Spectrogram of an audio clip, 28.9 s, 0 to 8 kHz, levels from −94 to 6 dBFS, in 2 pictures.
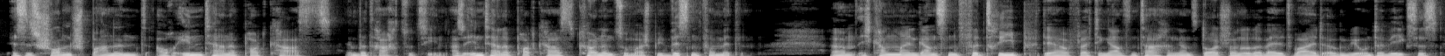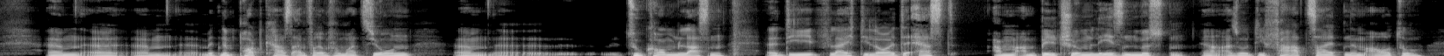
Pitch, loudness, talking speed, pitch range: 100 Hz, -20 LUFS, 140 wpm, 95-115 Hz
